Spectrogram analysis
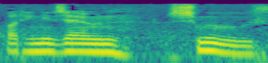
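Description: A man's voice: mid-range voice, steady tone, slow, background noise, close to an everyday voice. A young man voicing a nervous young male clerk held prisoner, who narrates a radio drama in an earnest, increasingly fearful way. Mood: grave. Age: young adult. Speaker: narrator and lead character. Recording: dull lo-fi audio with music behind.

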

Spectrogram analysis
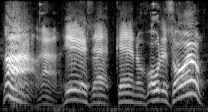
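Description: A man's voice: high voice, big pitch swings, slow pace, heavy background noise, heavily acted. An actor playing a brash middle-aged American businessman who talks in a blunt, wisecracking, dismissive way. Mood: scoffing.

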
